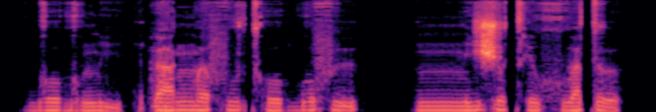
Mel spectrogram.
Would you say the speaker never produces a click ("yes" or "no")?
yes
